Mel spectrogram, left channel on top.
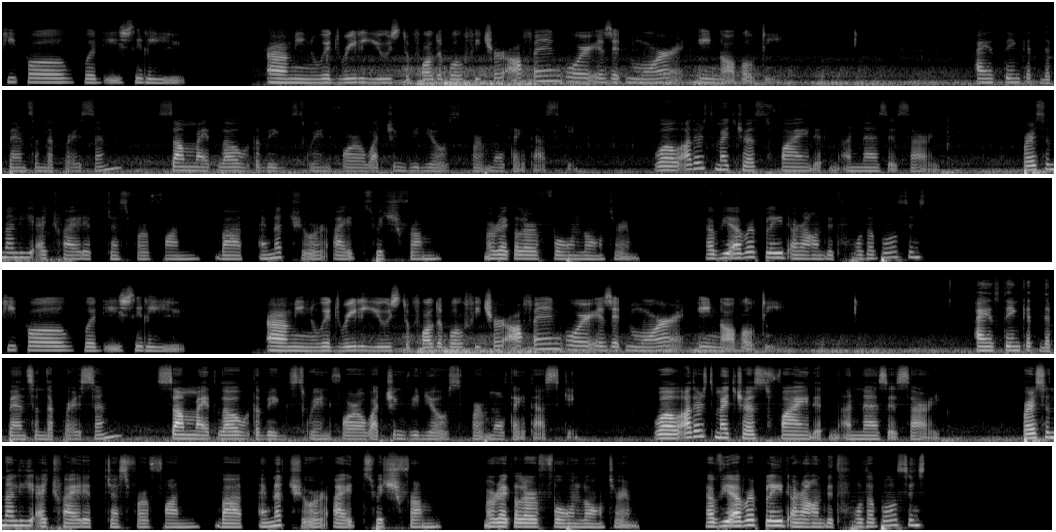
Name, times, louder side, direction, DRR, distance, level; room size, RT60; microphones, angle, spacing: voice 1, 0.0-1.8 2.6-7.9, right 3 dB, 25° right, 0.8 m, -29 dB
Thunder, 2.6-21.8, equal, 45° left, 4.5 m, -38 dB
voice 2, 9.7-11.7 12.2-16.0 17.0-19.9 20.7-25.4 25.9-27.4 28.1-30.3, right 7 dB, 80° right, 0.5 m, -26 dB
open air
head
